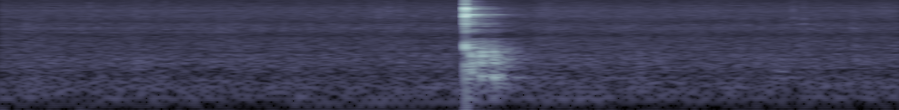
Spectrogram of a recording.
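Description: A single sharp clink about two seconds in, as a steel knife is set down on the wooden table among the other knives; otherwise only faint room hiss.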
